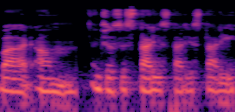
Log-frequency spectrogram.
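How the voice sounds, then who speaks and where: A woman speaks with a Colombian accent. Her pace is fairly slow. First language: Spanish. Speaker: sonography student. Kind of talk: personal testimony. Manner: halting.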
